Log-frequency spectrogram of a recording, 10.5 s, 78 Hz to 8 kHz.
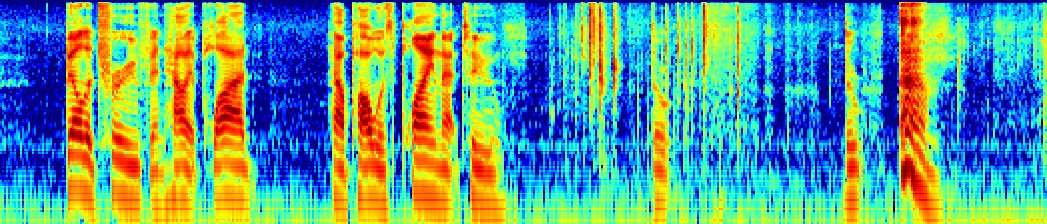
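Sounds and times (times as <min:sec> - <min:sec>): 
speech: 0:00.7 - 0:02.6, 0:03.3 - 0:05.1, 0:06.5 - 0:06.8, 0:08.4 - 0:09.4
person clearing throat from a tickle in the throat: 0:09.0 - 0:09.6.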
